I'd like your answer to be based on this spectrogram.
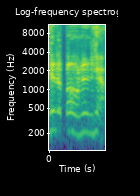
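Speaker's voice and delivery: big, authoritative, commanding voice. Retelling showing a friend at an event how to use the big voice. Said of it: "you gotta use the big voice".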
